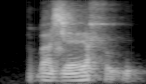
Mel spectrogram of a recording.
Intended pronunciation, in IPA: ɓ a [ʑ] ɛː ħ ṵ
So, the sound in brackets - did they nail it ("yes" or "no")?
yes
